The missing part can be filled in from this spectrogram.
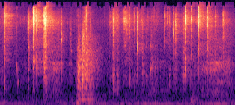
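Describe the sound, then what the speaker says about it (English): Low tack washi tape being pulled and pressed down while crafting, with crisp ticks, a rasping tear and soft crinkly rustles, close and moderately loud, with no talking. "I am going to secure it with some low tack washi tape"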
